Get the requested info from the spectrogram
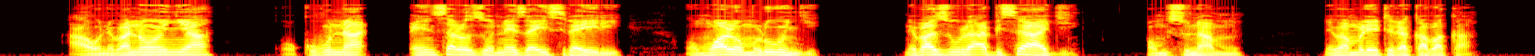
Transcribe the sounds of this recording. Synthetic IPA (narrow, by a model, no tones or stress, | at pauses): a̰wo̞neβano̞ːɲa | okuβuna | e̞nsalo̞zo̞nːe̞ːzajisiɾaiɾi | o̞mwaːlo̞ːmuluːɲɟi | ne̞βazuːlaːβisaːɟi | o̞musunamu | neβamule̞ːte̞ɾakaβaka̰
